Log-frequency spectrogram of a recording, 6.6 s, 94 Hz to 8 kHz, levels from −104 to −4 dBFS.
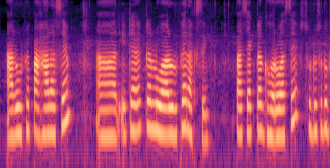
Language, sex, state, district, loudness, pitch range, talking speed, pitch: Bengali, female, West Bengal, Kolkata, -17 LUFS, 230-265 Hz, 155 wpm, 240 Hz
